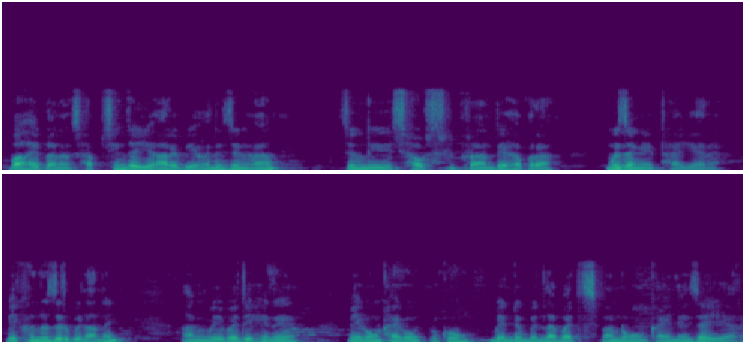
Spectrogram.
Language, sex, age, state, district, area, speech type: Bodo, male, 60+, Assam, Udalguri, urban, spontaneous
